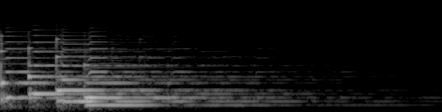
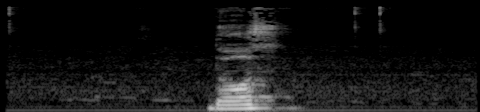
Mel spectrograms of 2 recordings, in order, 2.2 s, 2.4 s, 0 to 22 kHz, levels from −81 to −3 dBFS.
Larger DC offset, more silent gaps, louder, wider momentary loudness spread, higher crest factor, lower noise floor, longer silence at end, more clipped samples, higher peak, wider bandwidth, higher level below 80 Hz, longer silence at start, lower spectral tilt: neither; neither; second, -33 LUFS vs -25 LUFS; about the same, 22 LU vs 24 LU; about the same, 18 dB vs 22 dB; first, -68 dBFS vs -57 dBFS; about the same, 0.85 s vs 0.9 s; neither; second, -18 dBFS vs -8 dBFS; second, 9.8 kHz vs 17 kHz; second, -86 dBFS vs -58 dBFS; second, 0 s vs 1.05 s; second, -3.5 dB/octave vs -6 dB/octave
